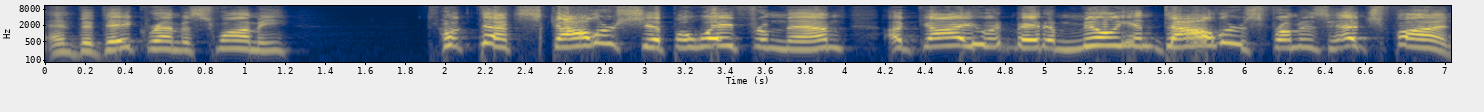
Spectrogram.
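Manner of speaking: furious angry yelling, very loud. The speaker, ranting to listeners, says it with angry yelling. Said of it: "I'm yelling because this gets me so damn angry".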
